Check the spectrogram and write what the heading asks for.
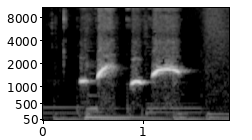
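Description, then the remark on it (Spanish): A person whistles a clear two-part call twice in a row, a short steady note sliding up into a longer, higher tone, fairly loud over a low background hum, calling birds to a terrace in the morning to be fed. “Así que todas las mañanas, con un silbido”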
